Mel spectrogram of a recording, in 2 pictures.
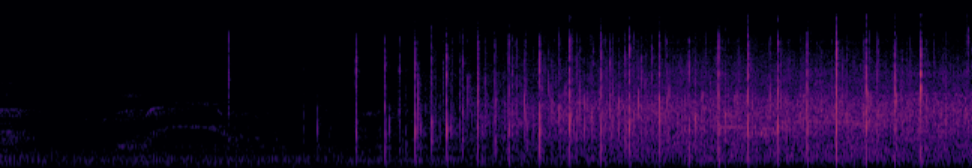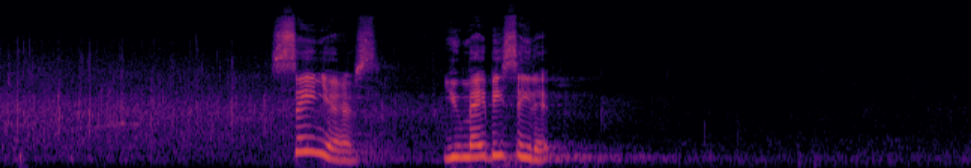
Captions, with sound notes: (audience applauding) Seniors, you may be seated.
